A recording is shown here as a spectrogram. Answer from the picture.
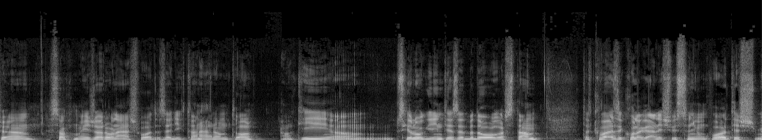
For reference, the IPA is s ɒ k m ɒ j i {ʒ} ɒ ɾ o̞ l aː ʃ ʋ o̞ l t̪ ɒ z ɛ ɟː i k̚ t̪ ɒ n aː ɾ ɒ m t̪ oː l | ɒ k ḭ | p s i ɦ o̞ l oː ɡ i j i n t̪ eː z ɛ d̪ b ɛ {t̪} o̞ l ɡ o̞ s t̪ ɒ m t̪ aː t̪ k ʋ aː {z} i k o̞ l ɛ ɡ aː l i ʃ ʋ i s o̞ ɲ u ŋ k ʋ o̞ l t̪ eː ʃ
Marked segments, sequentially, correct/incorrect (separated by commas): correct, incorrect, correct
